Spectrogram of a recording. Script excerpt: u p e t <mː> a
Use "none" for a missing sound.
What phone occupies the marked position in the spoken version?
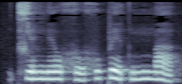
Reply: mː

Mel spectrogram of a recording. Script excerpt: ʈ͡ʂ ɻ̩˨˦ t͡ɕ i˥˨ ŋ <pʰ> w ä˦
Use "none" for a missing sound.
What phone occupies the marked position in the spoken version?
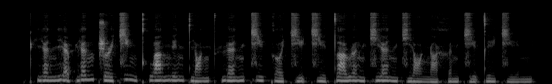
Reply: kʰ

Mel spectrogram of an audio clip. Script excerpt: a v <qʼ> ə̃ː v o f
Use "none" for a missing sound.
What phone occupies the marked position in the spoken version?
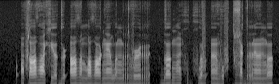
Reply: ʔ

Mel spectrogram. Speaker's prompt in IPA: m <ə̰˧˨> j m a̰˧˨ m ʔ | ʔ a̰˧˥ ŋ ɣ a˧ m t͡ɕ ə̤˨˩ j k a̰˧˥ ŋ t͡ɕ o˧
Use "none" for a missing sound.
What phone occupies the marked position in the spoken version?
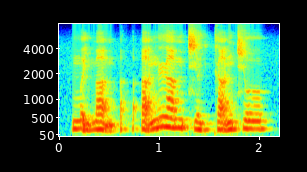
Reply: ə̰˧˨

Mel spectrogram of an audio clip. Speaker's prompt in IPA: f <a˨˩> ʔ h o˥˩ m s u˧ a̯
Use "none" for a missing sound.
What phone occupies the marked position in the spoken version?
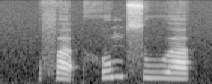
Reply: a˨˩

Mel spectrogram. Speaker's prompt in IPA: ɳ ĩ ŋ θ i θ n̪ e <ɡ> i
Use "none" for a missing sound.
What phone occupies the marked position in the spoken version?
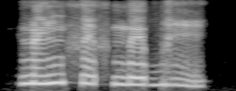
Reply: b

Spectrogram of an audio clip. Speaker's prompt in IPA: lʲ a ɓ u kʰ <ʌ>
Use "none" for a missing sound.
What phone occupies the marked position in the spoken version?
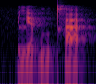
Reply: a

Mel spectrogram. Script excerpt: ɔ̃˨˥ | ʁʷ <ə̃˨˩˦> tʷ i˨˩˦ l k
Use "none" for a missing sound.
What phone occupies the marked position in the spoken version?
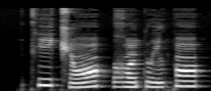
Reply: ə̃˨˩˦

